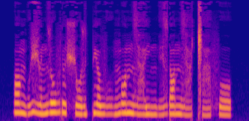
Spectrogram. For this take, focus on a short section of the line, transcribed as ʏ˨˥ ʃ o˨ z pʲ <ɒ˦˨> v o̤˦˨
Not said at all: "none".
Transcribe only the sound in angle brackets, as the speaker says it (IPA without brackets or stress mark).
ɒ˦˨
